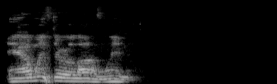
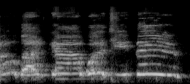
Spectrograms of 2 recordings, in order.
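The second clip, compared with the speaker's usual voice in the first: put-on much higher panicked girlfriend voice; freaking out; slower than usual. Girlfriend sees his bleeding arm, high panicked shriek. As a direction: shriek in alarm at the blood. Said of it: "She's freaking out".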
